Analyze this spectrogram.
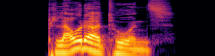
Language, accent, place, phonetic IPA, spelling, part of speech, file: German, Germany, Berlin, [ˈplaʊ̯dɐˌtoːns], Plaudertons, noun, De-Plaudertons.ogg
- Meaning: genitive of Plauderton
